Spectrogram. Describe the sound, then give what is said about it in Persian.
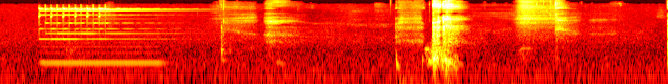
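A phone ringing with an incoming call: a short electronic ringtone with a steady buzzing tone, lasting about a second and a half, followed by several bursts of rustling and breathy noise. “یکی داره به زنگ میزنه.”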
